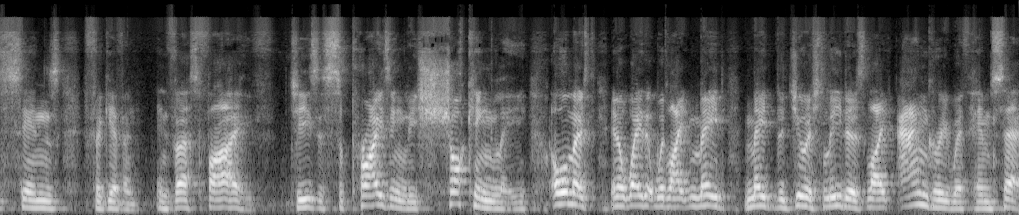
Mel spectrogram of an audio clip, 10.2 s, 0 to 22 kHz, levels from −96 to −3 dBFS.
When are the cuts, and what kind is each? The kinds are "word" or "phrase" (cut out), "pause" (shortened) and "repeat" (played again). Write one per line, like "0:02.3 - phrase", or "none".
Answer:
0:01.5 - pause
0:02.8 - pause
0:05.5 - word
0:06.7 - word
